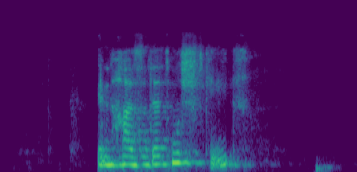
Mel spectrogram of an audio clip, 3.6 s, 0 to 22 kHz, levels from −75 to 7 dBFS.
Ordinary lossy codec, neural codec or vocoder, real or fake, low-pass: Opus, 16 kbps; vocoder, 22.05 kHz, 80 mel bands, Vocos; fake; 9.9 kHz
